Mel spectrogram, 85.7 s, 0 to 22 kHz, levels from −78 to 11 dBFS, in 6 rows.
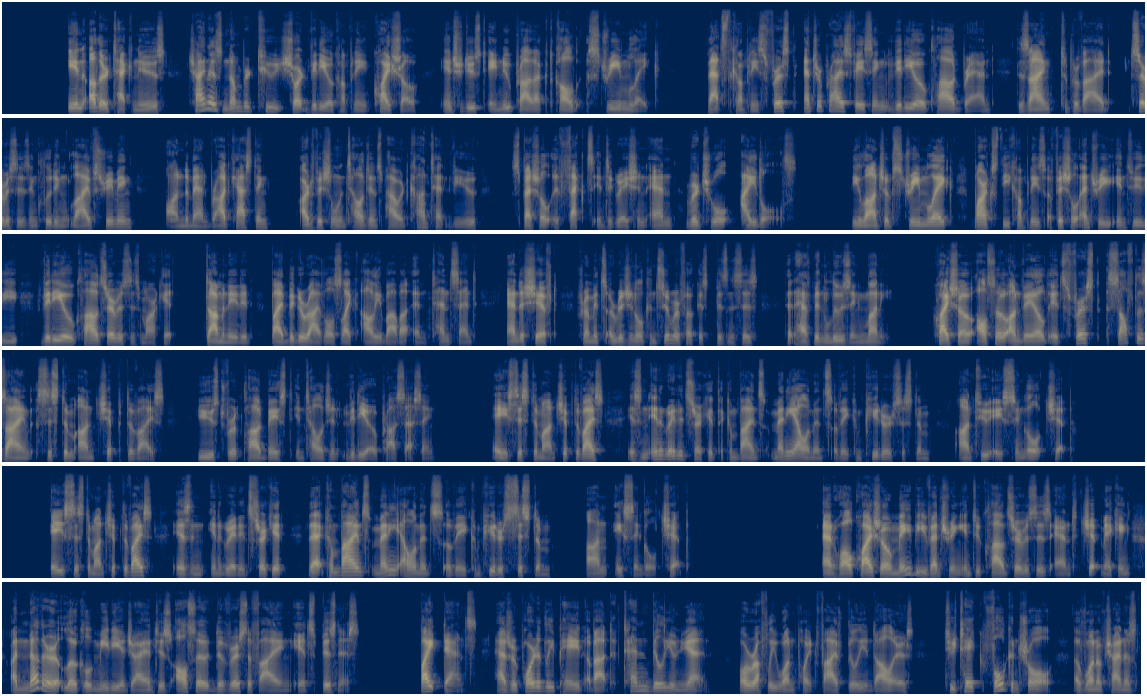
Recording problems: thin; very; fading below 450 Hz

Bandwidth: 15.5 kHz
